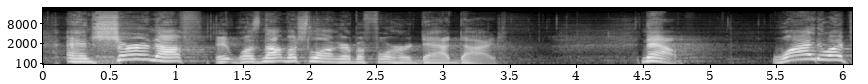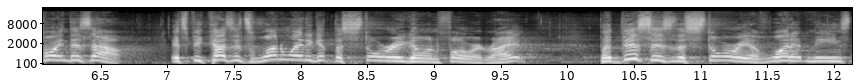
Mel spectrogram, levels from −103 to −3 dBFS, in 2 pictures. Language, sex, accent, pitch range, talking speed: English, male, American, 185-245 Hz, 200 wpm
